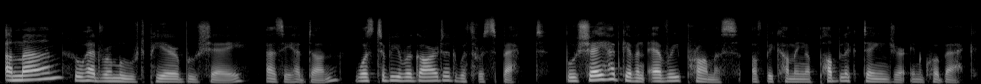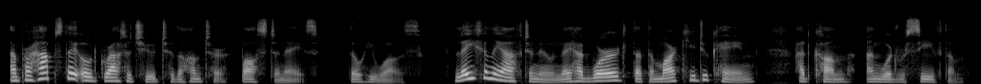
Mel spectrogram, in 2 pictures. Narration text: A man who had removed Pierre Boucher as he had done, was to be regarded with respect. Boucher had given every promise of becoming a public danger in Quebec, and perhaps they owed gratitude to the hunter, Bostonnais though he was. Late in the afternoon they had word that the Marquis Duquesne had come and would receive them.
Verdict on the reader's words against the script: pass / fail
pass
